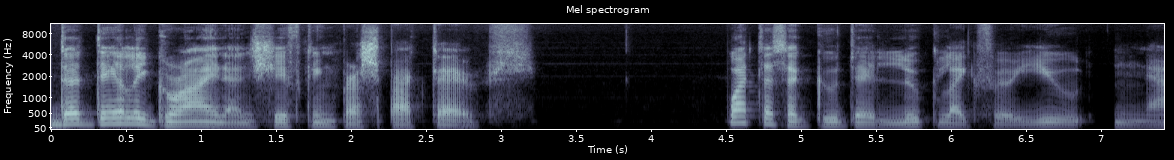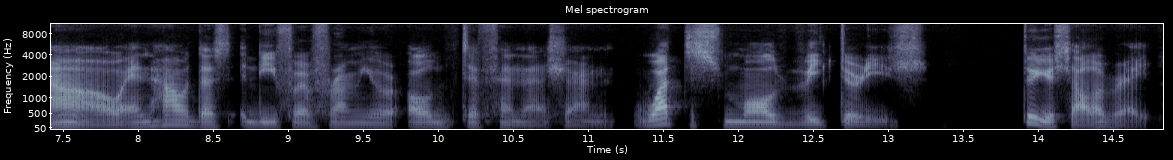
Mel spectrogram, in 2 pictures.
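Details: Adult speaker; normal speech.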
